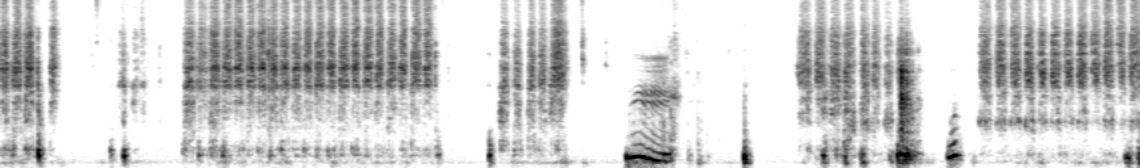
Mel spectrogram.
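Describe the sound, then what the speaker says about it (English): Sandpaper rubs back and forth along the edges of a handmade recipe box in several close, loud bursts of scratchy strokes, separated by pauses and a few short handling sounds. "Sand down the edges."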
